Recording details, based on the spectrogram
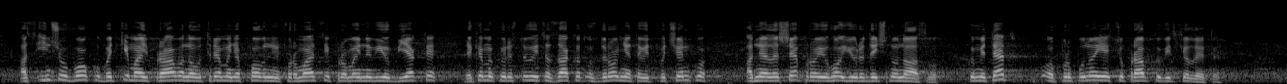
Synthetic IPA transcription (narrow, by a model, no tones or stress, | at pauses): ɐzinʃɔɦɔbɔkʊbɐtʲkɪmɑjʊt̚ʲpɾɑʋɔnɐʊt̪ɾɪmɐnʲːɐpɔwnɔjinfɔrmɑt͡sʲijipɾɔmɐjnɔʋʲiɔbjɛk̚t̪ɪ | jɐkɪmɪkɔɾɪst̪ujʊt͡sʲːɐzɑklˠɐd̪ɔzd̪ɔɾɔwnʲɐt̪ɐʋʲid̪̚pɔt͡ʃɪnkʊ | ɐnɛlˠɪʃɛpɾɔjɔɦɔjʊɾɪd̪ɪt͡ʃnɔʊnɑzʋʊ | kɔmʲit̪ɛt̪ | pɾɔpɔnujɛt͡sʲupɾɑwkʊʋʲid̪xɪlˠɪt̪ɪ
